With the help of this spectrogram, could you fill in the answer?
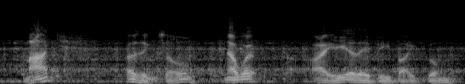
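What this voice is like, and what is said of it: Yorkshire accent. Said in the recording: “The accent was Yorkshire.”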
